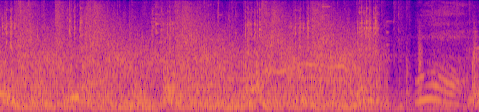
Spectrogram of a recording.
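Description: Cartoon sound effects of conveyor machinery: a loud, dense mechanical clatter and rattle that drops away near the end, where a couple of short sliding vocal cries are heard.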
